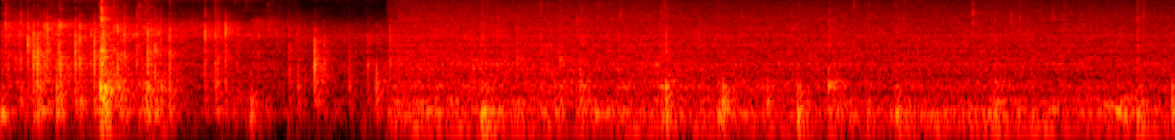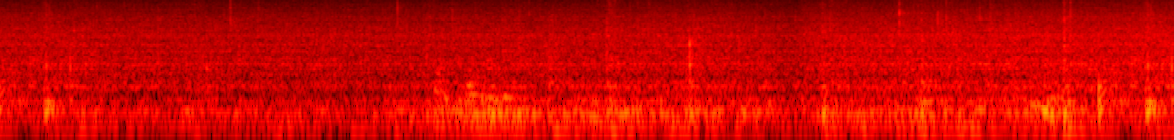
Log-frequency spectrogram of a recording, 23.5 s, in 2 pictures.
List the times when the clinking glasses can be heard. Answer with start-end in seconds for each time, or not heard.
not heard.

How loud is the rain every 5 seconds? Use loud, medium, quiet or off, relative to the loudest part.
loud, medium, medium, medium, medium.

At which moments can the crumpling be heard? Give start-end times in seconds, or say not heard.
0.9-1.6.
